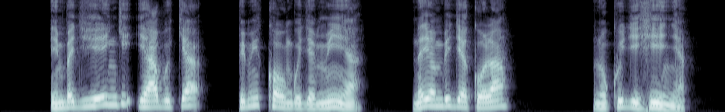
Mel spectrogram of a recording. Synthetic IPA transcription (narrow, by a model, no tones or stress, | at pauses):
imbaɟujɛŋɡijabukja | pimikɔŋɡuɟamia | nɛjɔmbiɟɛkɔla | nukuɟihiɲa̰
